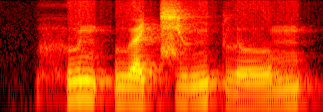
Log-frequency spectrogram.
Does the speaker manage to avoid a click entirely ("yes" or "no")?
yes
